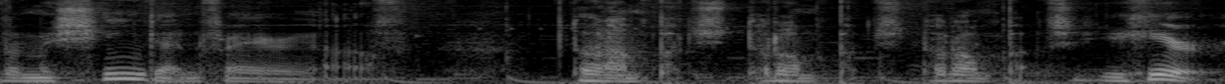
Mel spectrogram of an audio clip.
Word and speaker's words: DoDonPachi: Real quick, let's look at that I at the end of Dodonpachi. It's silent in all Japanese pronunciation, but I've heard English speakers say Dodonpachi and Dodonpachi. It's kind of like karaoke and karaoke.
